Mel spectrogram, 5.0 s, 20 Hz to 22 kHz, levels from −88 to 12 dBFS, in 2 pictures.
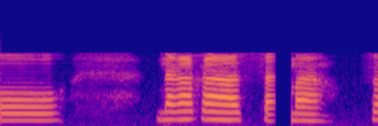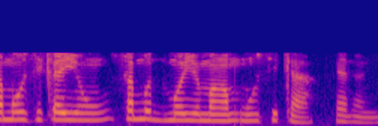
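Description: At 1.78 s the speech drops out for 160 ms, until 1.94 s. This is packet loss with pitch repetition. The receiver loops the last pitch period to fill the hole, then fades it out. A buzzy held tone decays to silence before the speech cross-fades back. The gap fits about eight 20 ms packets. At 4.08 s a 40 ms loss follows. It heard as a brief, slightly held buzz. Both sit over narrowband G.711 telephone audio.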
